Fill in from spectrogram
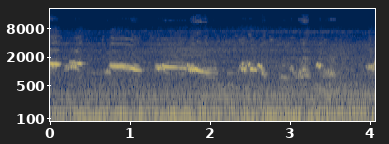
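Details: Magpie singing for mango among a flock at a reserve in Middleton Grange, New South Wales, Australia; long sliding whistles falling in pitch, followed by bubbling warbled notes, constant low hum behind.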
